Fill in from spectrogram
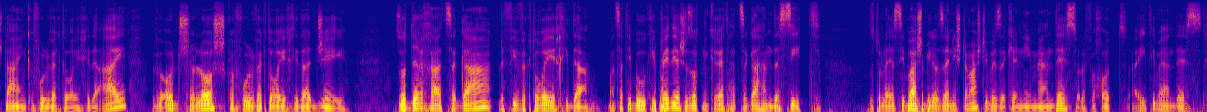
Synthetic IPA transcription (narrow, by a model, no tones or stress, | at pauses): ʃtaimkafulvekto̞ʁajeχida̰ʔaj | veo̞dʃalo̞ʃkafulvekto̞ʁajeχidad͡ʒej | zo̞t̚d̪e̞ʁe̞χhaːt͡saɡalefivekto̞ʁejeχidamʔa̰t͡satibewikipe̞djaʃezo̞tnikʁe̞thaːt͡saɡaɦand̪asit | zo̞tulajhasibaʃebiɡlalzeniʃtamaʃtibeze̞kianimeande̞so̞̰le̞faχo̞ta̰ʔḭtimeand̪e̞s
